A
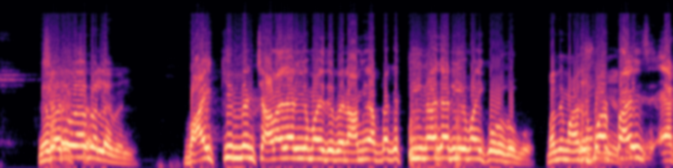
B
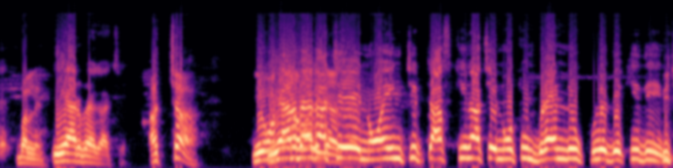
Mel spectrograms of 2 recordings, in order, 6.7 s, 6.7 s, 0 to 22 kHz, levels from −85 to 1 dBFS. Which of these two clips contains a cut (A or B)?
A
